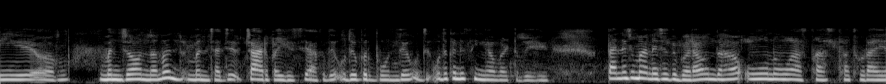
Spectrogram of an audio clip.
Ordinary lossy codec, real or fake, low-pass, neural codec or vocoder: MP3, 24 kbps; fake; 5.4 kHz; codec, 16 kHz, 4 kbps, X-Codec, HuBERT features, trained on LibriSpeech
